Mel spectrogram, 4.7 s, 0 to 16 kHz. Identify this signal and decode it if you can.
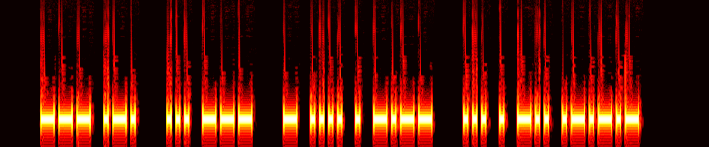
Morse code, heard as a keyed tone, about 40 wpm, 700 Hz. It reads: OR SO THEY SED.
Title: Sentences from Top 100 Words and Abbreviations 40wpm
